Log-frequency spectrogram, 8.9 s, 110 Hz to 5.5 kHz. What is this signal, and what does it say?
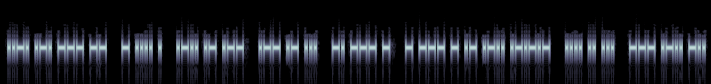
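Morse code, heard as a keyed tone, about 42 wpm, 600 Hz. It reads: FROM THE LAW WAS NOT TOTAL. HIS OLD
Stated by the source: Morse code practice at 41 wpm, from CW med Gnister.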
